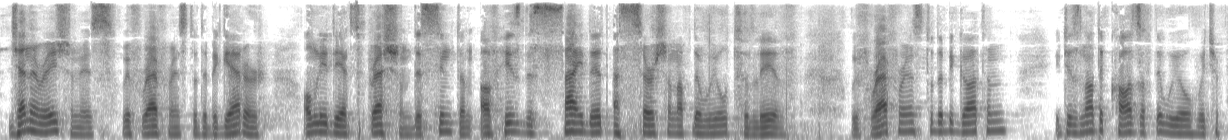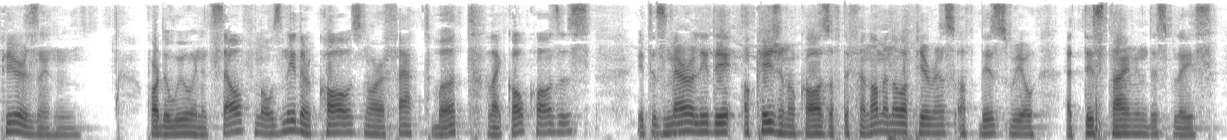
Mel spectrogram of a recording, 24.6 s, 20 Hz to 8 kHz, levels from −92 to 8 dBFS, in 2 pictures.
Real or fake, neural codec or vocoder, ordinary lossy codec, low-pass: real; none; AAC, 32 kbps; 7.2 kHz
